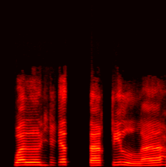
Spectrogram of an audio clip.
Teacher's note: Nah, jadi kita bahas sedikitnya lafaz Allah ini memang lamnya dibaca tebal tapi harus diingat apabila huruf sebelumnya fathah atau domah ya. Apabila huruf sebelumnya dia kasrah seperti ini, walyattaqillah, maka enggak usah kita baca tebal huruf lamnya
